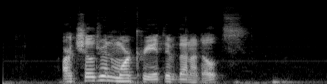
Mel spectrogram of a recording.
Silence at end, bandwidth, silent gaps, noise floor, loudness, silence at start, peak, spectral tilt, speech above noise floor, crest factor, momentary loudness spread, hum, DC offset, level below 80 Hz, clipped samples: 0.35 s; 14 kHz; none; -50 dBFS; -18 LUFS; 0.05 s; -4 dBFS; -5.5 dB/octave; 32 dB; 18 dB; 23 LU; none; under 0.1%; -50 dBFS; under 0.1%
